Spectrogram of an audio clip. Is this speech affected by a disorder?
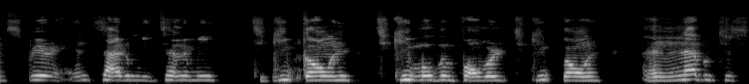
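Yes: cerebral palsy; mild.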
